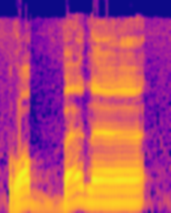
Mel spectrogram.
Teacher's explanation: را پر زبر ہے، را کو پر کر کے پڑھا جائے گا. زبر یا پیش ہو تو پر پڑھتے ہیں، زیر ہو تو باریک کر کے پڑھیں گے.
